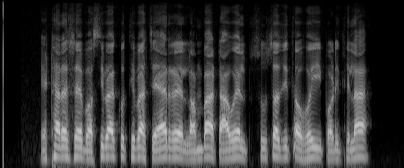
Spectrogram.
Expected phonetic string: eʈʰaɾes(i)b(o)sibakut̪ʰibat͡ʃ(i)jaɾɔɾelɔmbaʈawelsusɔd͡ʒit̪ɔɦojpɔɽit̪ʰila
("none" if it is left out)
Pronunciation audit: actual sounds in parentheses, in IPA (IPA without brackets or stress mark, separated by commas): e, ɔ, e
